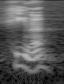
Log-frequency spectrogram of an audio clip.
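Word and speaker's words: hina (ἵνα): But the word "that" in the Greek is I-N-A, pronounced with an H, hina.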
